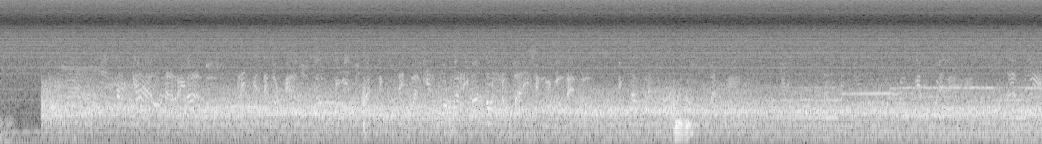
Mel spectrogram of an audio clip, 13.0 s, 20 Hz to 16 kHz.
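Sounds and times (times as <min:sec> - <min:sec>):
large crowd din: 0:00.5 - 0:13.0.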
